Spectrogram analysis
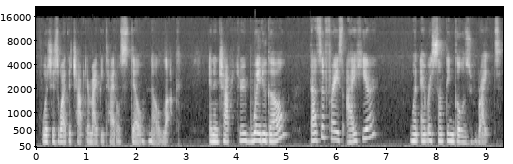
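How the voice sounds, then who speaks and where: A woman's voice: medium pitch, creaky, darkish tone, poor audio. A woman teaching a children's read-aloud reading lesson, addressing her listeners directly and thinking aloud.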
